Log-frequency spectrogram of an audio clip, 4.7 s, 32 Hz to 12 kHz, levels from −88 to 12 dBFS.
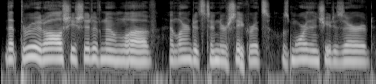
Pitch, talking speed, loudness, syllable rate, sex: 175 Hz, 240 wpm, -17 LUFS, 5.5 syllables/s, female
